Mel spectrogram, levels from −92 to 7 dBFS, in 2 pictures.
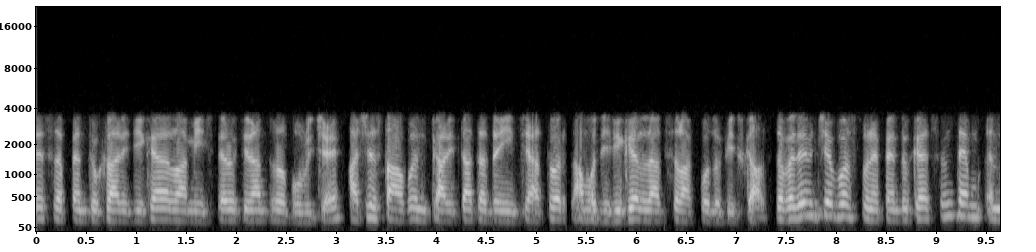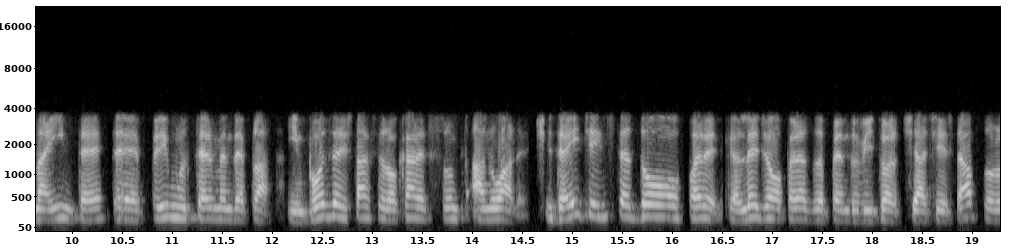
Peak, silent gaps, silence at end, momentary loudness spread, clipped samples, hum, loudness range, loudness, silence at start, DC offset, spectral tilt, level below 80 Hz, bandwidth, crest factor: -2 dBFS; none; 0 s; 4 LU; under 0.1%; none; 1 LU; -20 LUFS; 0 s; under 0.1%; -7.5 dB/octave; -78 dBFS; 3.9 kHz; 18 dB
